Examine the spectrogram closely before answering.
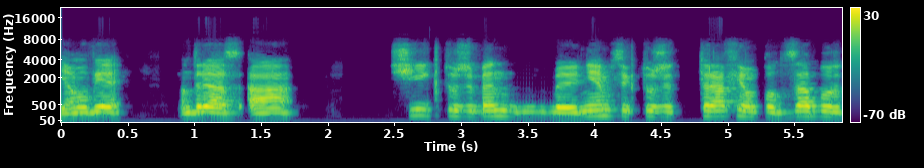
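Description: The voice belongs to a man. It sounds dry and close, with no echo. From Poland, Lower Silesia. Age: 50s. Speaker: writer. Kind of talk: casual chat.

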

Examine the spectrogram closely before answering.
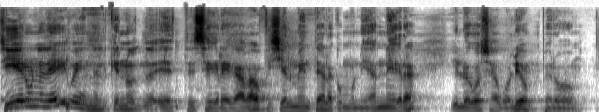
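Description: Here a man speaks at a fairly low pitch with ordinary pitch variation. He moves at a fairly quick pace. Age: 20s. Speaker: podcast host. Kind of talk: casual storytelling chat. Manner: animated.

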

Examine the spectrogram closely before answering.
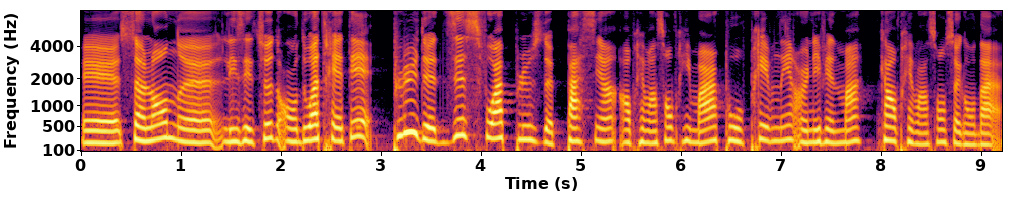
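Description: This woman has a normal speaking voice, fairly high in pitch with ordinary variation, delivered at a fairly slow pace. The recording is very clean and dry, close-miked with no echo and a silent background. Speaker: hospital pharmacist. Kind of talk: interview.

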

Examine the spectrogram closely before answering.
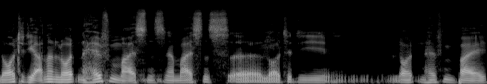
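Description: This is a normal speaking voice with lively intonation. The pace is moderate. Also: man. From Germany, Darmstadt. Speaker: photographer. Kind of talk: interview. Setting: video call.

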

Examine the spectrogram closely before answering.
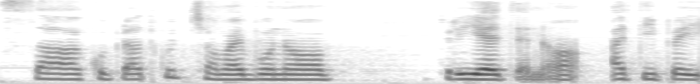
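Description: A woman speaks with a dark, mellow tone at a medium pitch. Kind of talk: personal story.

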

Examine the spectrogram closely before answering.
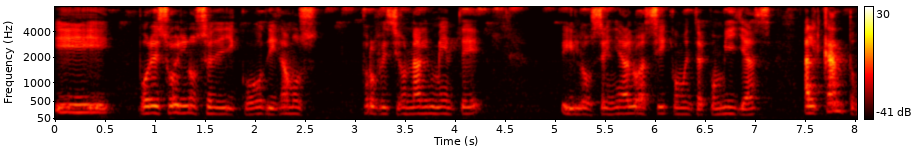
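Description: A woman with a fairly low pitch and vocal fry talks at a fairly slow pace, with ordinary pitch variation and long, frequent pauses. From Mexico (born La Paz, raised Mexico City). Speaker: soprano singer. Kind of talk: interview.

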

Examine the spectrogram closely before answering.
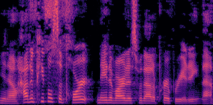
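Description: A woman with an ordinary speaking voice talks at a moderate pace in a fairly low pitch against a quiet background. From western Oregon. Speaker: podcast host. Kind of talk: casual chat; scripted narration.

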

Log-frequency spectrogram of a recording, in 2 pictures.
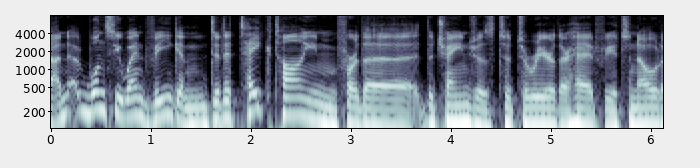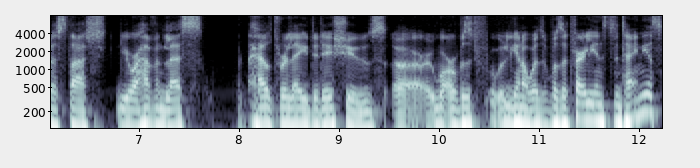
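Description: A man's medium-pitched voice with an Irish accent, moderate pace, lively intonation and hardly any pauses, over music in the background. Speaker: radio host. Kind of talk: radio interview. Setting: studio.

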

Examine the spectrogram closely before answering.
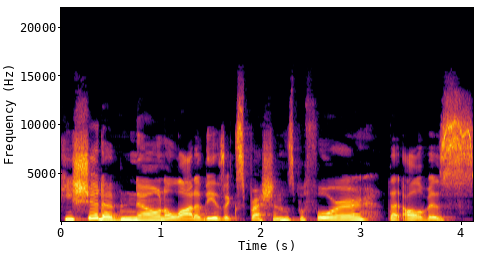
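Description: A normal speaking voice at a moderate pace with lively intonation, on a very clean recording with a silent background. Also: woman. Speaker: podcast host. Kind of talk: casual chat.

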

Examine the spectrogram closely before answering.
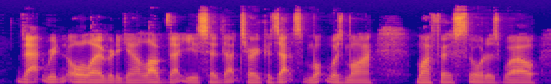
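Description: Vocal fry in an Australian accent, on a very clean recording with a silent background. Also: man. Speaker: racing podcast host. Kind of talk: casual racing preview chat.

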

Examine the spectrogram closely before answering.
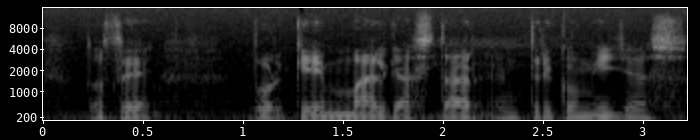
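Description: A man speaks in a fairly low pitch at a fairly slow pace. His intonation is monotone and flat. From Seville, Spain. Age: 20s. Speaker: architecture student on exchange. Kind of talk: casual interview; summary in English.

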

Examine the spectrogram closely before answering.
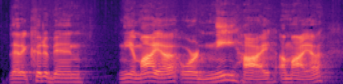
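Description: A man with a Northern Ohio accent at a medium pitch, bright and sharp in tone, fairly slow, with ordinary pitch variation. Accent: Northern Ohio American. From northern Ohio, US. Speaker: preacher and seminary professor. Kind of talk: sermon. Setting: church with congregation. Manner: informal, humorous, conversational.

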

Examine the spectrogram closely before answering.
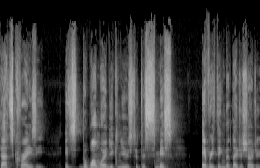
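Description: A man speaks at a fairly high pitch. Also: very clean recording, silent background. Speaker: podcast co-host. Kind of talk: casual banter podcast chat. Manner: joking, banter-heavy.

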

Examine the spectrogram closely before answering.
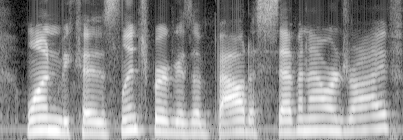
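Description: A woman with an American accent speaks in a normal speaking voice. Her pitch is medium and her intonation fairly even. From Georgia, US. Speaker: college athlete. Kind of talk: interview. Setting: studio.

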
